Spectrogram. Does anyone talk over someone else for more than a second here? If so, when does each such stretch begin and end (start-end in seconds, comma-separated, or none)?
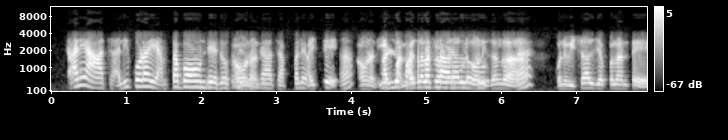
4.4-5.8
